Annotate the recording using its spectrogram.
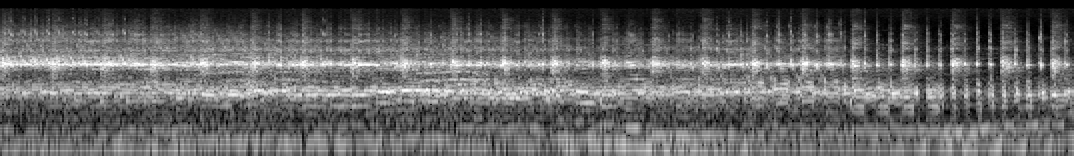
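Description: Modular synthesizer playing live electronic music: a repeating pulsing sequence over sustained low bass notes. Near the end the sound turns into a fast stuttering run of short pulses.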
